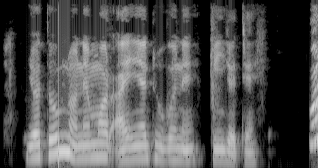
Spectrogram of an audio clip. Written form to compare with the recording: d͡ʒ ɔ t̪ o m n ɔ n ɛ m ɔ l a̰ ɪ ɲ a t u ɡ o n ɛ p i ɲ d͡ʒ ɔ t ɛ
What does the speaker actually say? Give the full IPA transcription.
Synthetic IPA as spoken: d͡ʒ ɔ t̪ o m n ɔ n ɛ m ɔ ɾ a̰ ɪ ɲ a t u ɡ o n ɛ p i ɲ d͡ʒ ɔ t ɛ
